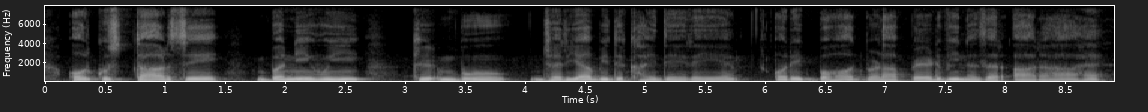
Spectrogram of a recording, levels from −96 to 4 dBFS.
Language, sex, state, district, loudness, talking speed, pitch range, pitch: Hindi, male, Bihar, Saran, -34 LUFS, 160 wpm, 110-125 Hz, 115 Hz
